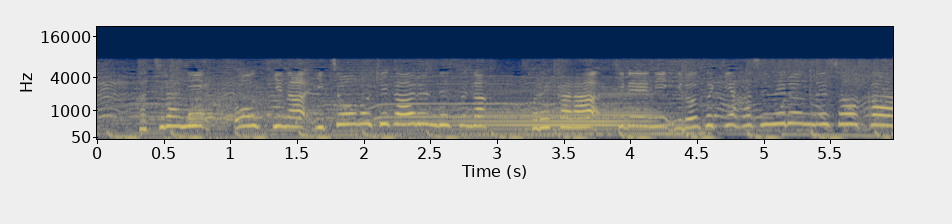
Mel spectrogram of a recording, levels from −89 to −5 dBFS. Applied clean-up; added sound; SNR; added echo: none; Bowed string instrument + Train; 9 dB; none.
